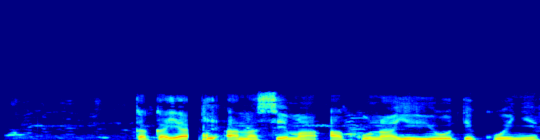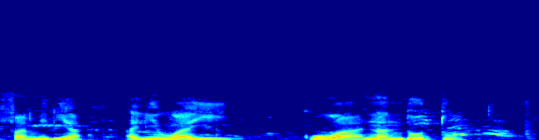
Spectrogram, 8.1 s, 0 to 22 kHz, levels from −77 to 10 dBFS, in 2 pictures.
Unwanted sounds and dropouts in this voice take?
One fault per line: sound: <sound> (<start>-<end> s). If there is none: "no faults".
sound: dropout (1.4-1.5 s)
